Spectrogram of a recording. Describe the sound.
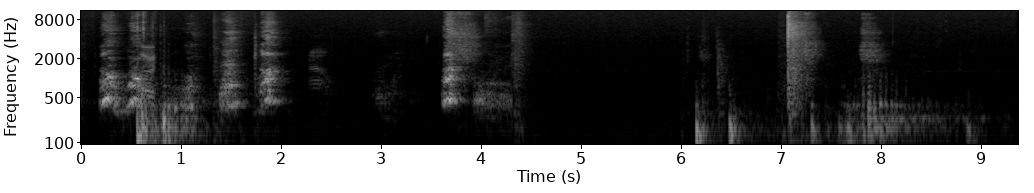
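Dogs at a home bark in loud, sharp bursts, several yaps in quick succession, then a pause before another round of barking, while a file cabinet is dropped off outside the door. Faint voices mix in at moments.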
